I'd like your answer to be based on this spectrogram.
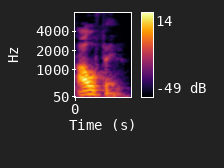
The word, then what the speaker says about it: often: I said often. The T is silent.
